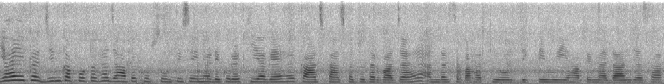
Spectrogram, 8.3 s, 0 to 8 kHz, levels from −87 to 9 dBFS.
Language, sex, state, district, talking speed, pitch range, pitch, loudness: Hindi, female, Chhattisgarh, Raipur, 240 wpm, 220-270 Hz, 235 Hz, -20 LUFS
